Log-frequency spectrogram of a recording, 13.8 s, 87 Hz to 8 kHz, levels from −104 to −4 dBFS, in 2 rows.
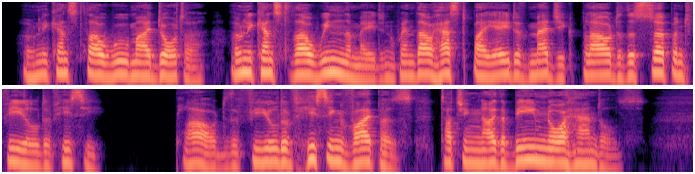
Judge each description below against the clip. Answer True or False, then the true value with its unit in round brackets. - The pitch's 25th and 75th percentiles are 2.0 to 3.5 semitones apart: True (2.8 semitones)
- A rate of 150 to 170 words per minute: True (155 wpm)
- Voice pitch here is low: False (150 Hz)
